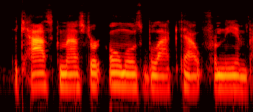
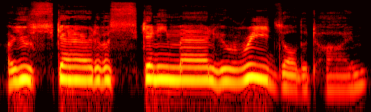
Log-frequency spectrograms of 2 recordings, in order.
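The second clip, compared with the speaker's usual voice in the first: loud, raised taunting call; louder yell; 6 semitones higher, 6 dB louder than usual. A narrator's reading. Guard walking away taunts Kenton, yelling. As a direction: holler the taunt down a hall. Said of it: "the guard yelled louder".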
